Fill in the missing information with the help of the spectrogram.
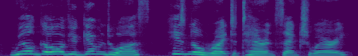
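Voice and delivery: high defiant yell from the crowd. Acted. A mob member yelling a demand at Cargill, high defiant yell. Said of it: "one of the mob yelled".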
